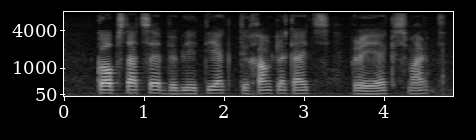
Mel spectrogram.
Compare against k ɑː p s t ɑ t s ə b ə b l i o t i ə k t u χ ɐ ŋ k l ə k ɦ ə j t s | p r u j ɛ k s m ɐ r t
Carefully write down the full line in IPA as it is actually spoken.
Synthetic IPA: k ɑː p s t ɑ t s ə b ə b l i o t i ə k t u χ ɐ ŋ k l ə k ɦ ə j t s | p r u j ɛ k s m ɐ r t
